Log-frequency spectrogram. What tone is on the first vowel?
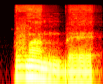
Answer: falling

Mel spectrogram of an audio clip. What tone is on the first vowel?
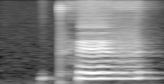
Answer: high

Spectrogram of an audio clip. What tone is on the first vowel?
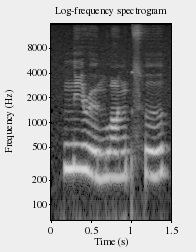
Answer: high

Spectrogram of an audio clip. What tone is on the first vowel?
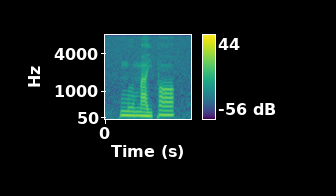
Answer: low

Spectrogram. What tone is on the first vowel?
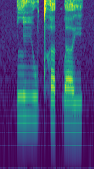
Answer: low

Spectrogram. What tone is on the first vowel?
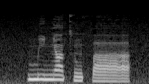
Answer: high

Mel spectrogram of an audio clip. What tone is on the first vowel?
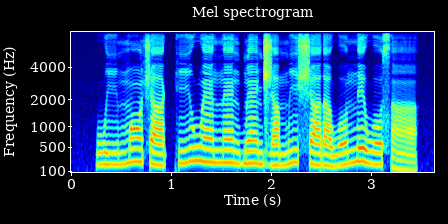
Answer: low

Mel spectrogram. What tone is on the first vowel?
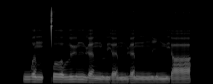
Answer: falling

